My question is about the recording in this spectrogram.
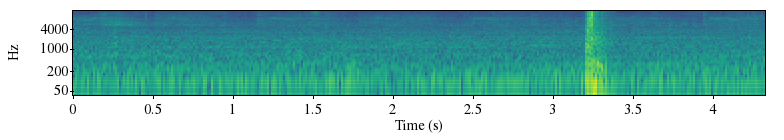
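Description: A car bonnet slammed shut once, a single sharp loud bang about three seconds in, over a steady din of exhibition-hall noise.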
